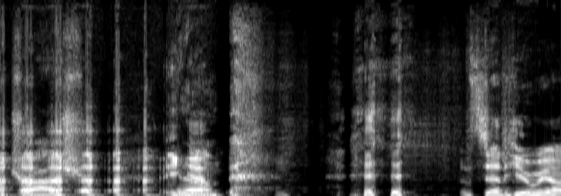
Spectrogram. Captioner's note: laughing; laughs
